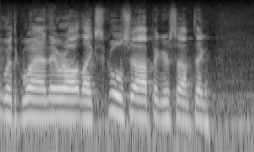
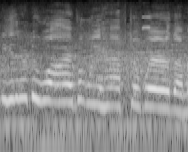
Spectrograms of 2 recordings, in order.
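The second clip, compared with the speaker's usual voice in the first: high reply; 7 semitones higher than usual. Retold or imitated. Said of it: "I'm like".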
